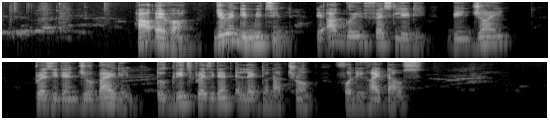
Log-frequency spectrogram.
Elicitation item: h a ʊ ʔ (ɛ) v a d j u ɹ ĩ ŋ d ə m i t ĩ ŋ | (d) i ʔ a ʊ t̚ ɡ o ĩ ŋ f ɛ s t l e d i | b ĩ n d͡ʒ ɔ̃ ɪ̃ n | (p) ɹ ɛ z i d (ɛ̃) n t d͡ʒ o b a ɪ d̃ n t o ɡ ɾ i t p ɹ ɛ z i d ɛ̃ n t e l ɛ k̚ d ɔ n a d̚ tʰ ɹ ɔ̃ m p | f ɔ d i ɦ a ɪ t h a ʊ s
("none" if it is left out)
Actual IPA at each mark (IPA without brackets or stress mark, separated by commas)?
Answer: ɛ, d, p, ɛ̃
